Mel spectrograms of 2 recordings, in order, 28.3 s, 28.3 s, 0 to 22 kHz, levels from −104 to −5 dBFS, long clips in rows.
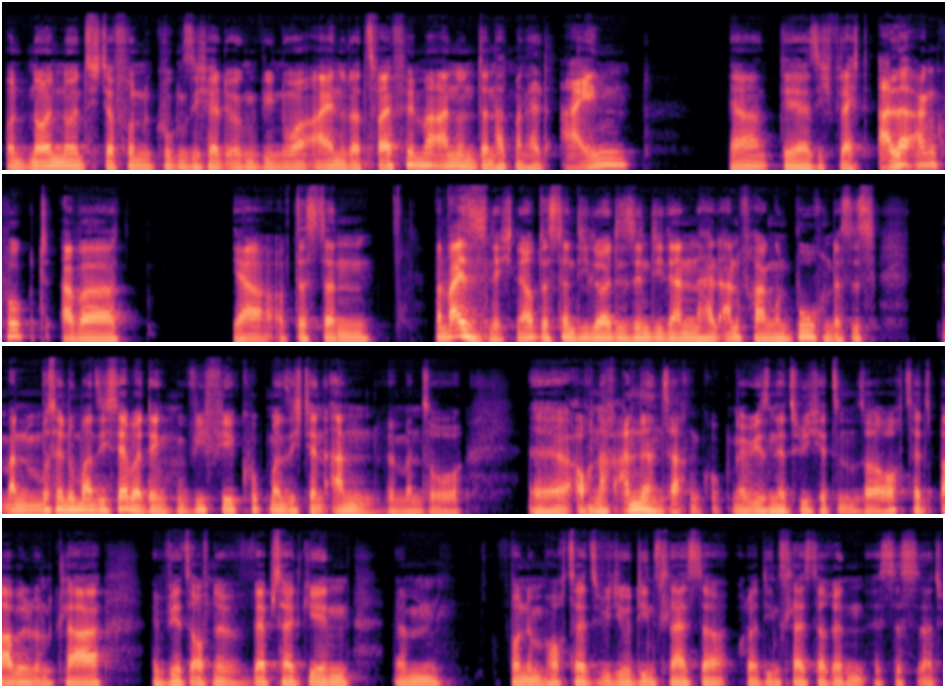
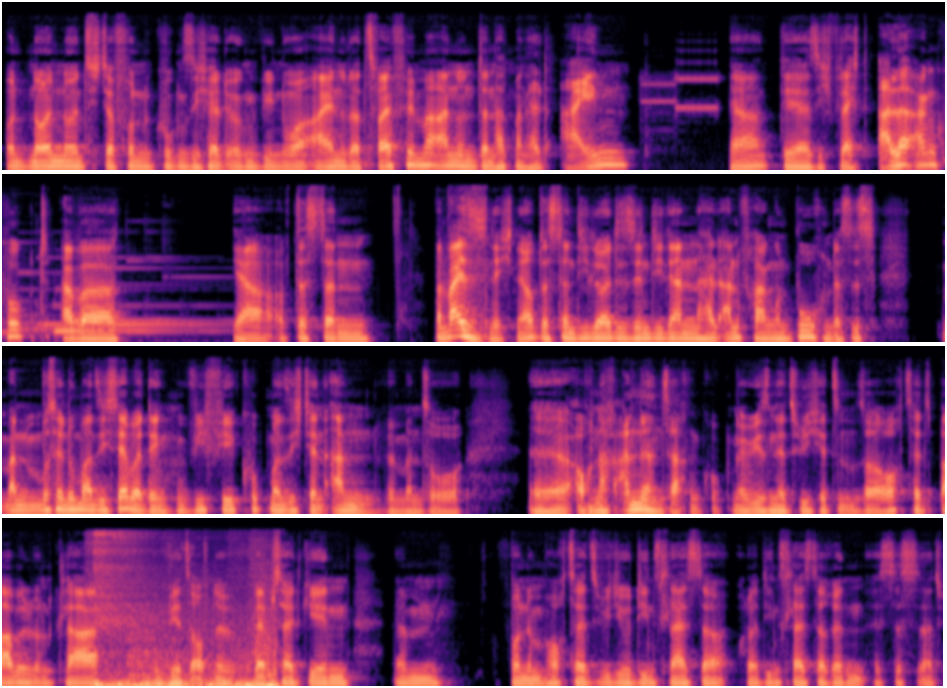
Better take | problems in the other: first | alarm; faint; at 5 s; peak 20 dB below the speech // phone ringing; noticeable; from 7 to 8.5 s; peak 7 dB below the speech // jangling keys; noticeable; from 22 to 23 s; peak 2 dB below the speech

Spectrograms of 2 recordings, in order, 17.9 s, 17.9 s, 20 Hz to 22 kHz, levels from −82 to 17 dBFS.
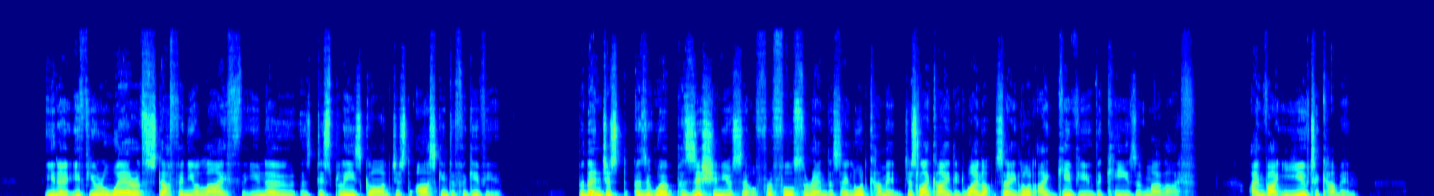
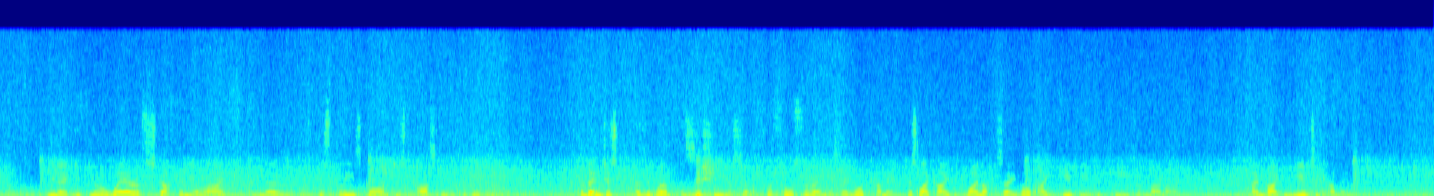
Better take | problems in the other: first | hiss; loud; throughout; 3 dB below the speech

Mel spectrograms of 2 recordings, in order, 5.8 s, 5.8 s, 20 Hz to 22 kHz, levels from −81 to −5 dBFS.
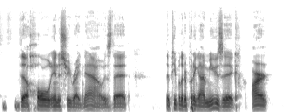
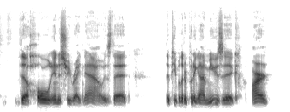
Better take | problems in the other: first | thin; very slightly; fading below 300 Hz

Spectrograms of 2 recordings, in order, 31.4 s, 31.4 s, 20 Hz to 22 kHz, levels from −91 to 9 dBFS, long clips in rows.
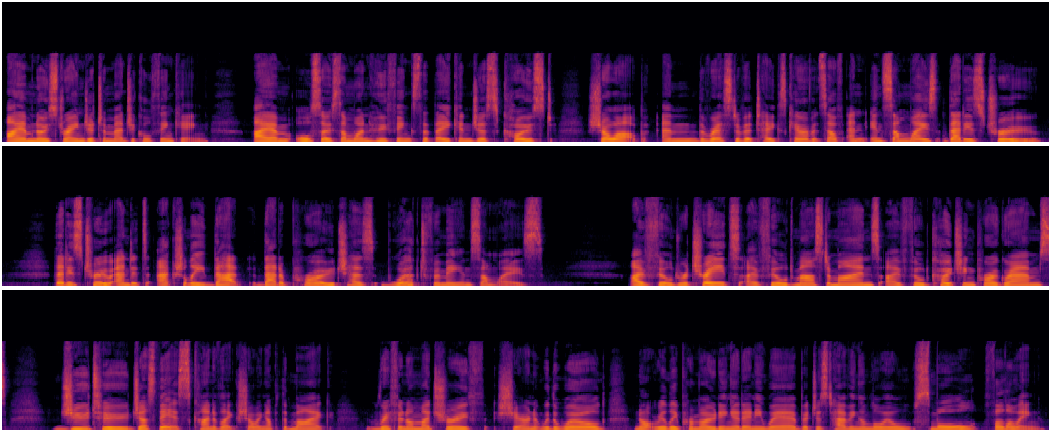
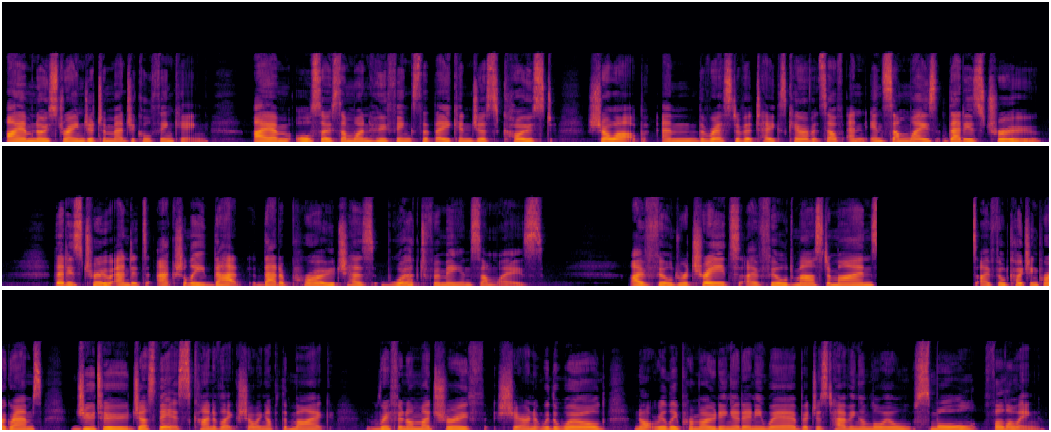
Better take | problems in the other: first | audio freezing; at 19 s for 1 s

